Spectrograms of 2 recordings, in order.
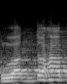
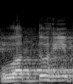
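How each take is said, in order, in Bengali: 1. শব্দটি 'a' স্বরধ্বনি দিয়ে শেষ হয়। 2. শব্দটি 'i' স্বরধ্বনি দিয়ে শেষ হয়। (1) "জবর দিয়া পড়ে শোনাইছেন" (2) "জের দিয়া পড়েও"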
